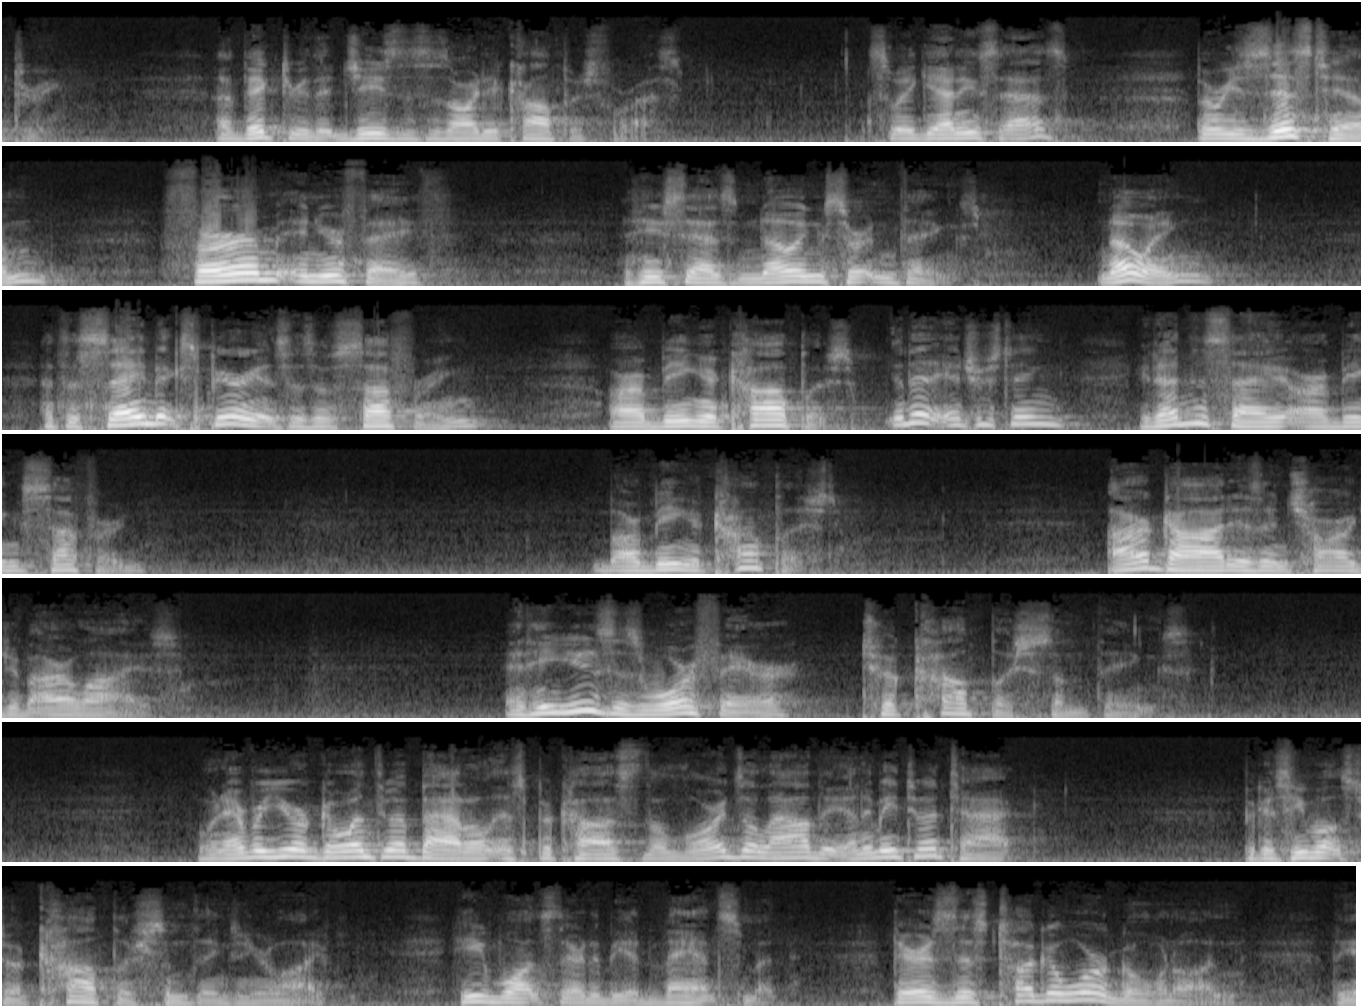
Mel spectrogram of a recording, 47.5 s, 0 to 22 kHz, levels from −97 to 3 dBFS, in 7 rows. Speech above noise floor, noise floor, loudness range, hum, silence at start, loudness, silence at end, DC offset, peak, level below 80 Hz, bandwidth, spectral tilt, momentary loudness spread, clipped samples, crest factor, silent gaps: 37 dB; -54 dBFS; 9 LU; none; 0 s; -17 LUFS; 0 s; under 0.1%; 0 dBFS; -46 dBFS; 11 kHz; -8.5 dB/octave; 18 LU; under 0.1%; 18 dB; none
